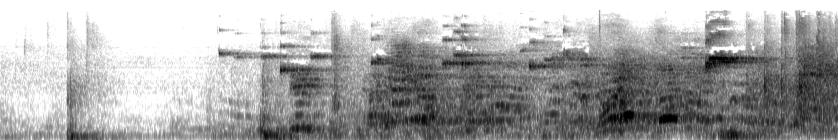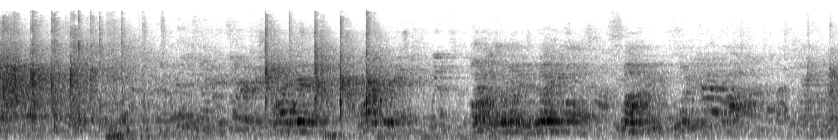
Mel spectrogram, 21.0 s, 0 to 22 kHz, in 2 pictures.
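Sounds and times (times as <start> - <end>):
sneakers squeaking: 2.6 - 7.8, 8.5 - 9.6.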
